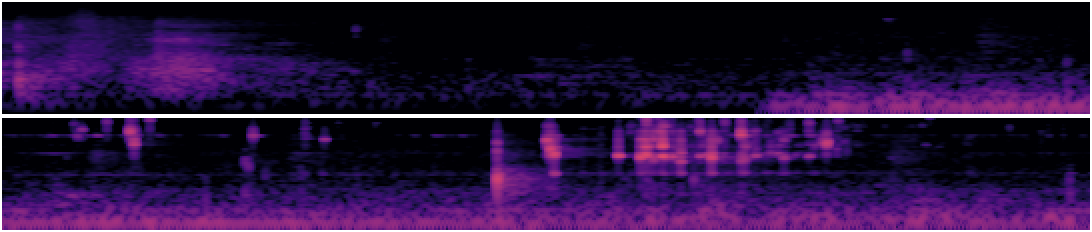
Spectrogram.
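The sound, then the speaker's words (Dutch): After a short quiet pause, a woman urinates in a steady trickle into a glass, with bright splashing and dripping that grows busier toward the end as the glass fills. “plast heel bescheiden. Niet zoals een bouwvakker”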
